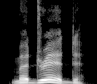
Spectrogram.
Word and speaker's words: Madrid: mother e where did you dig Oh Madrid Madrid right we have to pronounce the last syllable and I heard I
